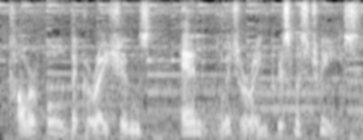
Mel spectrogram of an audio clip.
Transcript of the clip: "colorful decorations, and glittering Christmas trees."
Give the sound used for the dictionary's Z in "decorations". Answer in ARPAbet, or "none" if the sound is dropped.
Z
